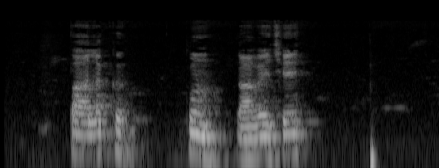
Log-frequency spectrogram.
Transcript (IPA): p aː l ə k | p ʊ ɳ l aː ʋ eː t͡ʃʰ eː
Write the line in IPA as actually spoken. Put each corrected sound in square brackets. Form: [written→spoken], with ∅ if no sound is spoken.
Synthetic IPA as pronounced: p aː l ə k | [p→k] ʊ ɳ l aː ʋ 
